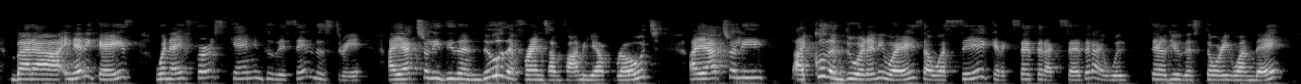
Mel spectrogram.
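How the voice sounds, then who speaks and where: A woman's high voice with a Latin American accent, at a fairly quick pace with ordinary pitch variation. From Venezuela. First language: Spanish. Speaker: network marketing coach. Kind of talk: live online training talk. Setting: live video hangout. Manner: casual, animated. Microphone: poor sound quality.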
